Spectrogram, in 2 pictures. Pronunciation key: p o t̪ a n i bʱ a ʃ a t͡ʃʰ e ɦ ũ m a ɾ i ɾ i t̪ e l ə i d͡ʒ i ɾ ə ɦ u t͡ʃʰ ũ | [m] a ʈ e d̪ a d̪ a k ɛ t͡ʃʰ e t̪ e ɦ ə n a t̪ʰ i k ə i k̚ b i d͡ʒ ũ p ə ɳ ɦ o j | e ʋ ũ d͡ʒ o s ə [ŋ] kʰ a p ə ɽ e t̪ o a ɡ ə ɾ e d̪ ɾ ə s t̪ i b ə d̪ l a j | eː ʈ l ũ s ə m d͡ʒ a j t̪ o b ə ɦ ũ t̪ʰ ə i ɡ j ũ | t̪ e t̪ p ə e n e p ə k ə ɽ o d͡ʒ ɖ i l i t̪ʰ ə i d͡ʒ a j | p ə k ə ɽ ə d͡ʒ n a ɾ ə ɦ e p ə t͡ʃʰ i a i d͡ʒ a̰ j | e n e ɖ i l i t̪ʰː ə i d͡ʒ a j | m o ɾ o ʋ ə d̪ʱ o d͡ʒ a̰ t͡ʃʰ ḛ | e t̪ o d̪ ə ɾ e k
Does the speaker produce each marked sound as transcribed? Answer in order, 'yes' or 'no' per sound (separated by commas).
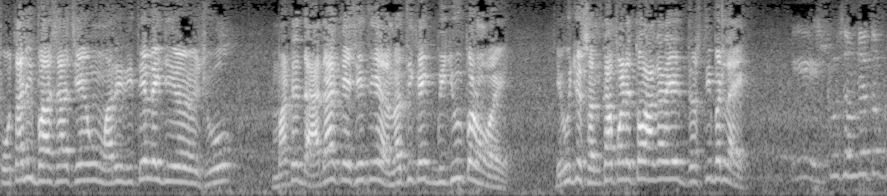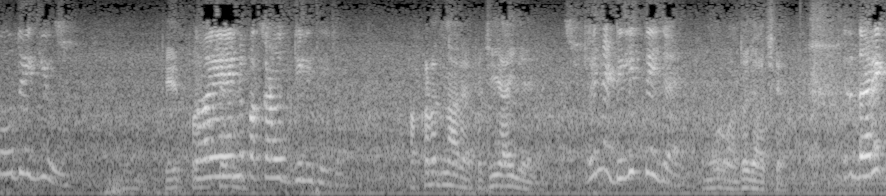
yes, yes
